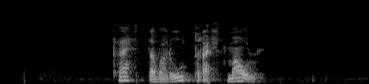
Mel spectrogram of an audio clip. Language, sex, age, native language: Icelandic, male, 20-29, Slovak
